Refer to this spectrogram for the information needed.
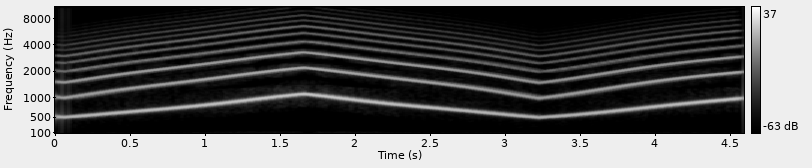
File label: short alert electronic siren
